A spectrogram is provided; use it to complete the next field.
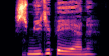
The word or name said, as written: smittebærende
